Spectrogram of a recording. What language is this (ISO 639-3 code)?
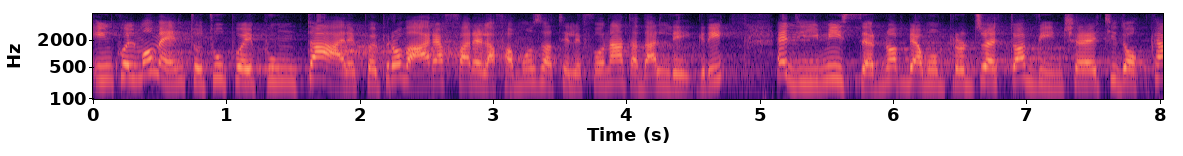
ita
